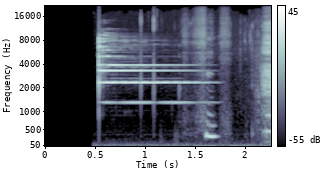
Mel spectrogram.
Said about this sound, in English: All right, so that little bell is our fact checker bell.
